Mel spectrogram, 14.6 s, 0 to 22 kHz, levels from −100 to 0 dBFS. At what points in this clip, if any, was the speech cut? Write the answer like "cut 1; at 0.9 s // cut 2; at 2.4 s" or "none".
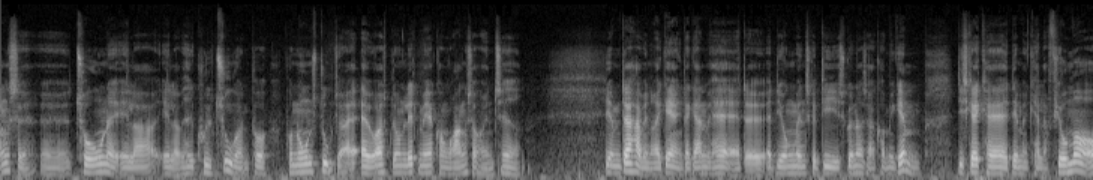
cut 1; at 8.1 s

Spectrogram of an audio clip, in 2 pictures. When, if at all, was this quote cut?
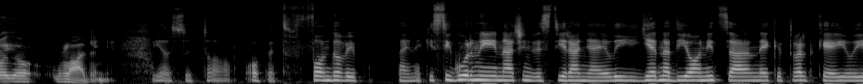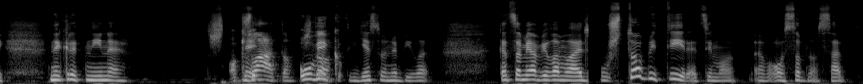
cut 1; at 1.5 s // cut 2; at 12.1 s // cut 3; at 14.5 s

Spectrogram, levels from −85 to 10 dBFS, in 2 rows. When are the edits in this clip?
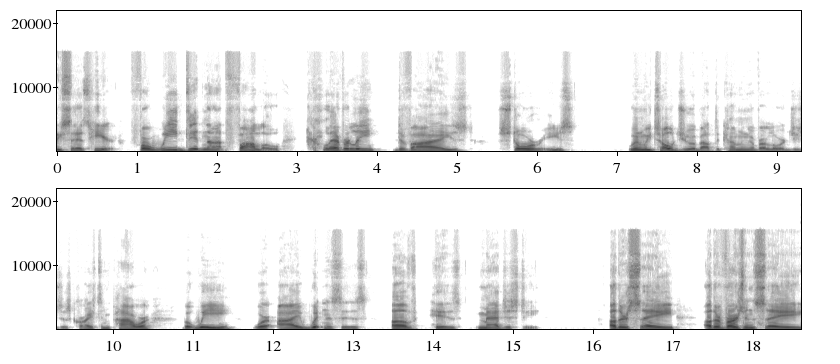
cut 1; at 16.1 s

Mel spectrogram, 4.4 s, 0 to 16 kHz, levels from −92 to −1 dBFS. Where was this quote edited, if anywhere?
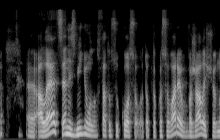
none

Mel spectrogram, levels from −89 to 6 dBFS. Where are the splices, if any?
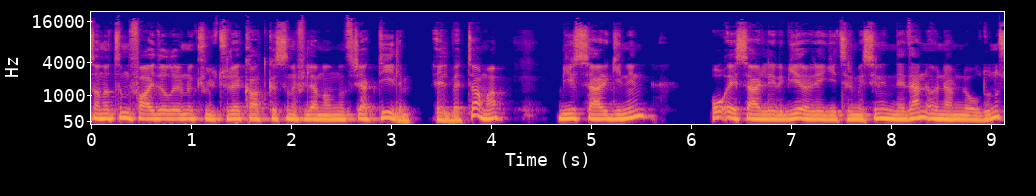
none

